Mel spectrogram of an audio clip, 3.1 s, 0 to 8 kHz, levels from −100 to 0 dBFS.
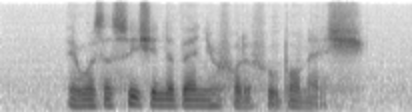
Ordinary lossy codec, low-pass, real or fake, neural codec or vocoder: Opus, 64 kbps; 7.2 kHz; fake; codec, 16 kHz, 0.3 kbps, FocalCodec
